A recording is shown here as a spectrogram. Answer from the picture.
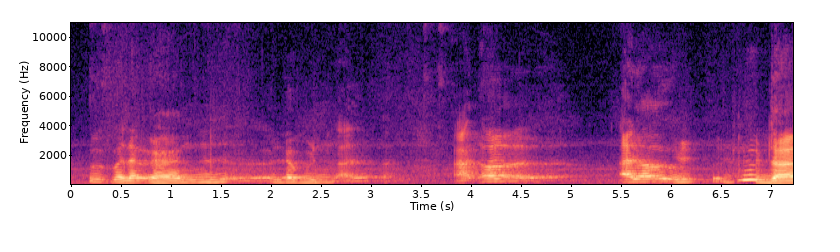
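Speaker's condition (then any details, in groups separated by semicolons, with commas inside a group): Cerebral palsy; affects balance, stiffness, stiffer hand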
